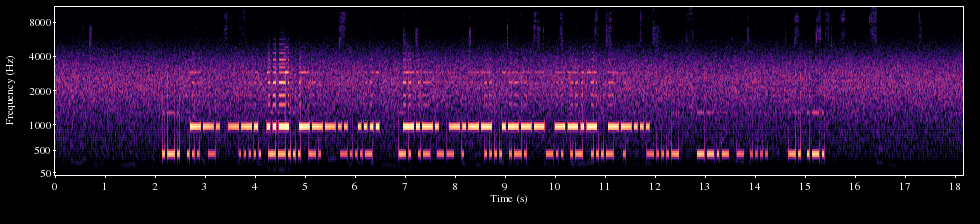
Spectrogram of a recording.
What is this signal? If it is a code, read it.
Morse code, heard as two keyed tones, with radio static, fading and speech in English. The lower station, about 24 wpm, 430 Hz: RST 57N <BT> NAME HR DAVE <BT> QTH NR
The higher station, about 20 wpm, 960 Hz: GGU8H CYJQ7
